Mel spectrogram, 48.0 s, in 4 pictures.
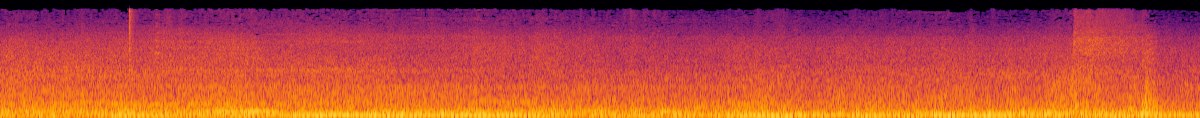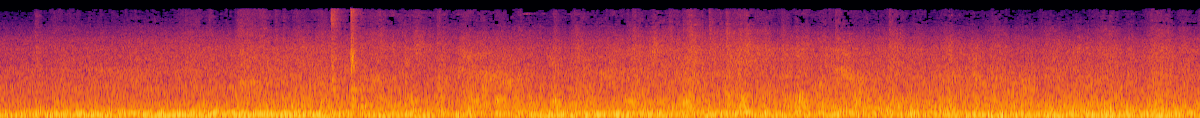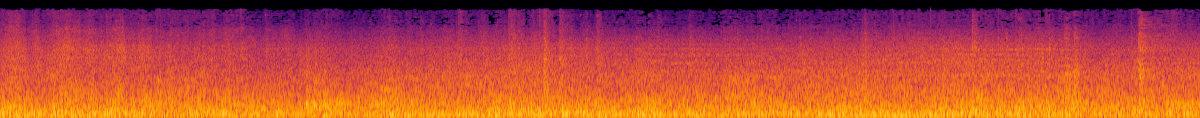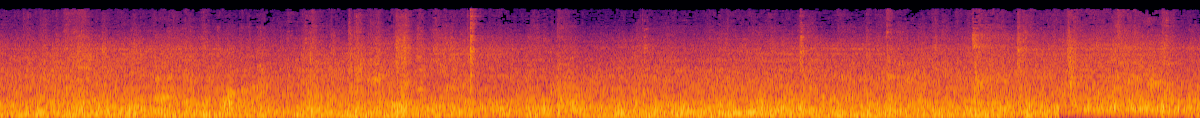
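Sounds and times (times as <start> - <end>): freight train rumble: 0.0 - 48.0
wheels clicking over rail joints: 14.1 - 48.0.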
